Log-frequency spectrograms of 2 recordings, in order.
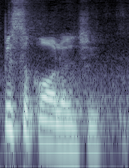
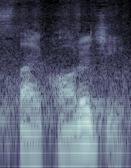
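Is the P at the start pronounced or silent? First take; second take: pronounced; silent. First: The initial P sound is pronounced. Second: The initial P sound is silent. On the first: The speaker calls it wrong. "otherwise you would speak it uh, psychology. Wrong" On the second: The speaker calls it right. "It is psychology. It means P is silent"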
